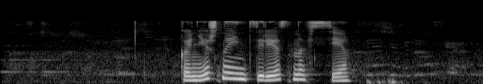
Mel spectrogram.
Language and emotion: Russian, neutral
